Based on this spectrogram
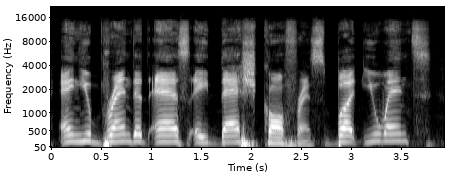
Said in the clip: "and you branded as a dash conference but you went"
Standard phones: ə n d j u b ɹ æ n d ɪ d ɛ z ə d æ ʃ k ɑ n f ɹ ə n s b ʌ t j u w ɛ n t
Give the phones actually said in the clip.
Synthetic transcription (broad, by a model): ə n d j u b ɹ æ n d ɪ d ɛ z ə d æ ʃ k ɑ n f ɹ ə n s b ʌ t j u w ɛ n t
